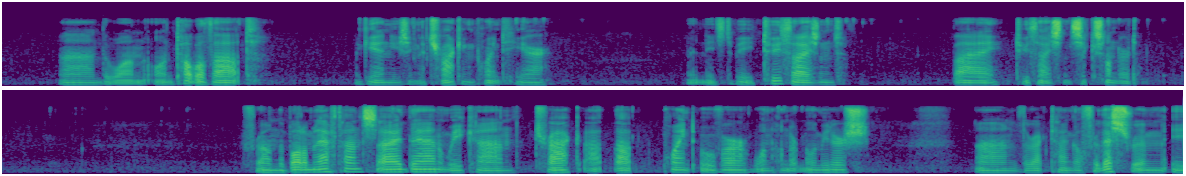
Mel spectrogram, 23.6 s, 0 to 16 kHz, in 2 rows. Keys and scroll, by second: 5.4 Return, 9.3 Return, 11.2 Return, 13.3 Return, 19.9 Return.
